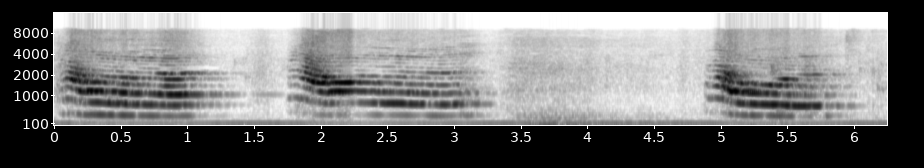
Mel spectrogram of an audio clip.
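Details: Six-year-old domestic cat during its first bath, indoors in a small room: three long, loud, harmonic meows, each about a second, falling then wavering, separated by quiet gaps with faint splashing and a steady low hum.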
